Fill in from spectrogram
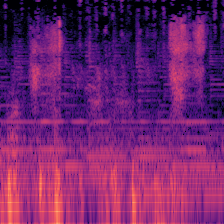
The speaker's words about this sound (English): the dog's sniffing my purse.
